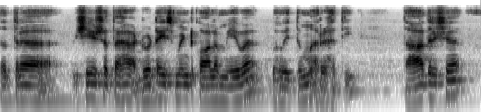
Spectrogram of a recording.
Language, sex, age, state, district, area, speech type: Sanskrit, male, 60+, Karnataka, Bangalore Urban, urban, spontaneous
